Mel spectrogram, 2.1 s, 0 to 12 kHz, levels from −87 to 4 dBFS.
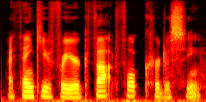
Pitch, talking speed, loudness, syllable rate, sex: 120 Hz, 205 wpm, -20 LUFS, 5.7 syllables/s, male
